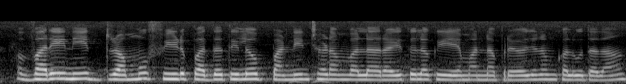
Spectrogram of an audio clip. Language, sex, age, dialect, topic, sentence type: Telugu, female, 18-24, Telangana, agriculture, question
